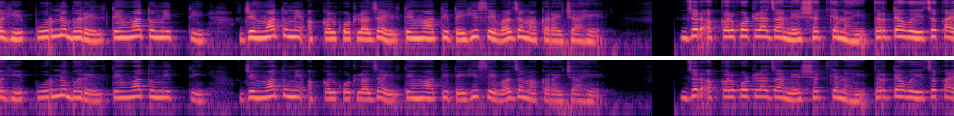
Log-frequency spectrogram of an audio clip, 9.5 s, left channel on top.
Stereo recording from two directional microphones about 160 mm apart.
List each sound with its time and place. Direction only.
0.0 s a woman's voice: 20° left (ahead or behind)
